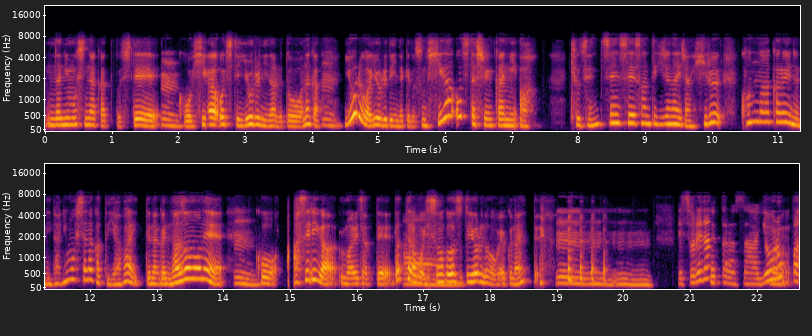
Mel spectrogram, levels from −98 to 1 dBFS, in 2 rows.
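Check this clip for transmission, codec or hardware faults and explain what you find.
No transmission, codec or hardware faults can be heard in this speech recording. Nothing reaches above 8 kHz, which fits a wideband call path through the Opus codec, with the microphone processing's high-pass filter trimming only the lowest bass.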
